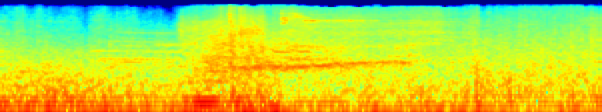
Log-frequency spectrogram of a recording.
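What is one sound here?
A lightsaber hums and swings.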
